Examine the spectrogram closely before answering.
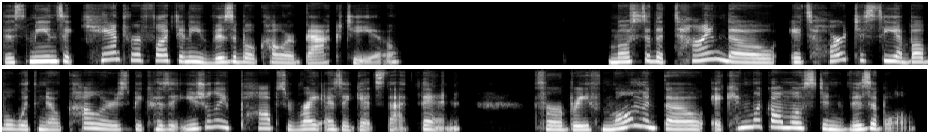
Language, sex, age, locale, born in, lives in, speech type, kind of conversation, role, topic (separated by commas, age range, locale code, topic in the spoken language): English, female, 25-29, en-US, United States, United States, read, expert-assistant, expert, How does a rainbow form in a soap bubble?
